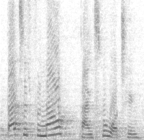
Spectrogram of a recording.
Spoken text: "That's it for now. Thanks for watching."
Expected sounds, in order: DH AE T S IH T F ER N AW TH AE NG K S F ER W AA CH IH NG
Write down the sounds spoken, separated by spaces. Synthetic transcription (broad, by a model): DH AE T S IH T F ER N AW TH AE NG K S F ER W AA CH IH NG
